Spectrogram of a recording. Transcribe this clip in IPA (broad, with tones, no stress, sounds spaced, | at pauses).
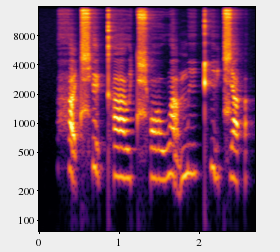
h ä̰˦˨ t͡ɕʰ ḛ˦˨ kʰ a˨ ʊ̯ t͡ɕʰ ɔ˨ w ã˦˨ m i˦ kʰ ḭ˦˨ t͡ɕ ä˦ ʔ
